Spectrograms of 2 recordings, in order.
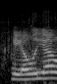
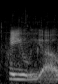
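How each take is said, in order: First: The first syllable sounds like 'pale'. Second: The first syllable sounds like 'pay'. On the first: "like as in like pale in the beginning" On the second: "like the word pay"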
